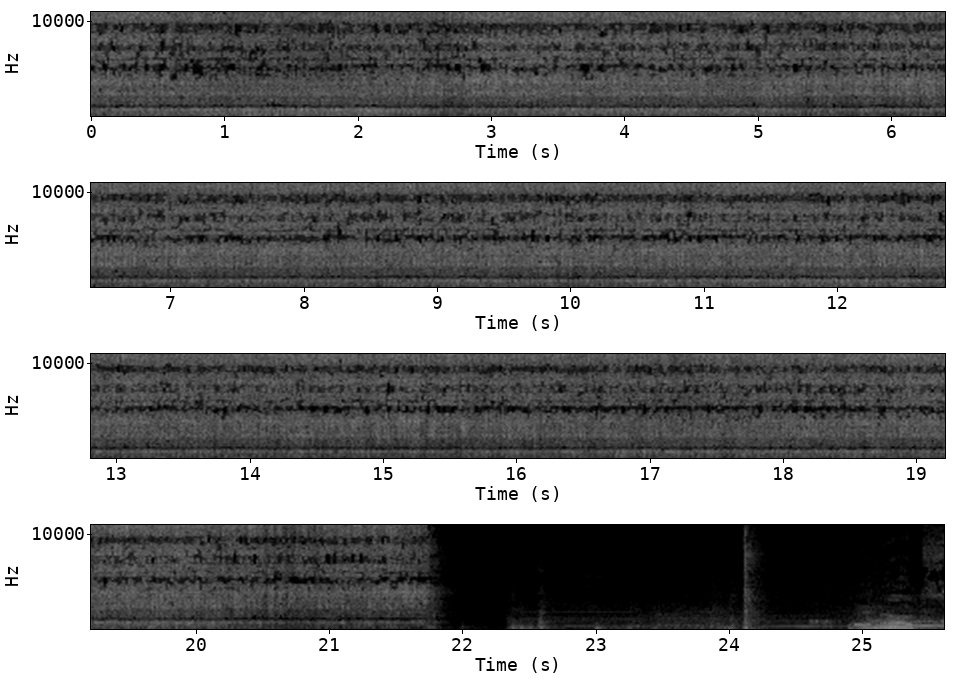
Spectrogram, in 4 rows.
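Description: An MCilpoog WS-203 automatic espresso machine runs steadily while making a cappuccino, a constant whirring and hissing drone for about twenty seconds that cuts off abruptly, leaving a few quieter clicks and drips.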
